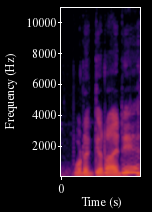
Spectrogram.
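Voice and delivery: high, eager exclamation; young dragon thrilled by the offer; delighted. A narrator's reading. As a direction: pop up with glee. Zog delighted by idea.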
